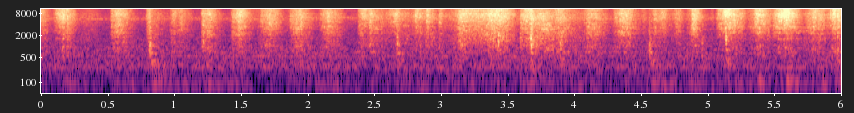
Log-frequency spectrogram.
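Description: Faint, quick strokes of a paintbrush brushing over a carved wooden drawer front, working out drips of chalk paint that is almost dry.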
